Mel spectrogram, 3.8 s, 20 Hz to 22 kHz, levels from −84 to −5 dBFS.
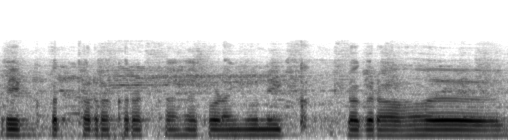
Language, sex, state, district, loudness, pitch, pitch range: Hindi, male, Haryana, Jhajjar, -15 LUFS, 120 Hz, 120-125 Hz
